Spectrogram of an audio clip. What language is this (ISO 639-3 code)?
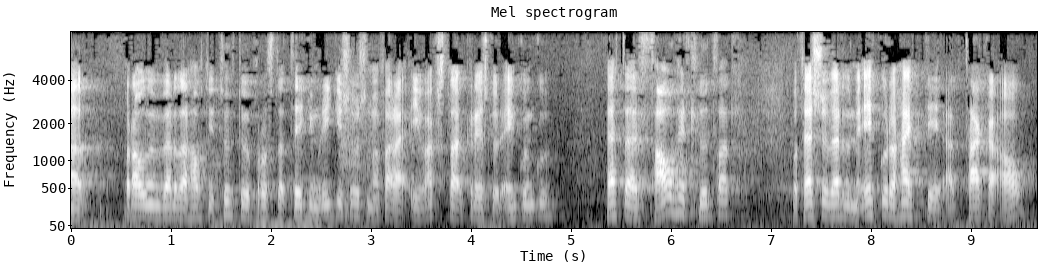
isl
